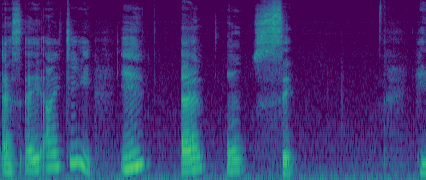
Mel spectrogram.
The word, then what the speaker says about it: sait: It sounds the same as je sais, but spelt with a T, S-A-I-T.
